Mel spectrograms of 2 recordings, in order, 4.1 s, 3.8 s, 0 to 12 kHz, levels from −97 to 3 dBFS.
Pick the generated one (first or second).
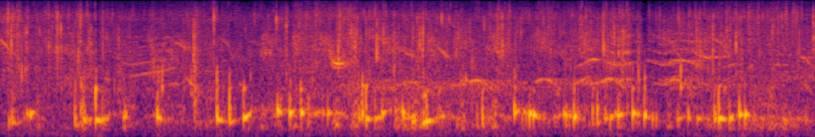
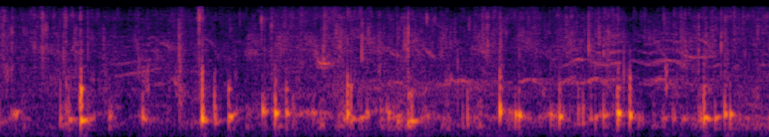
second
